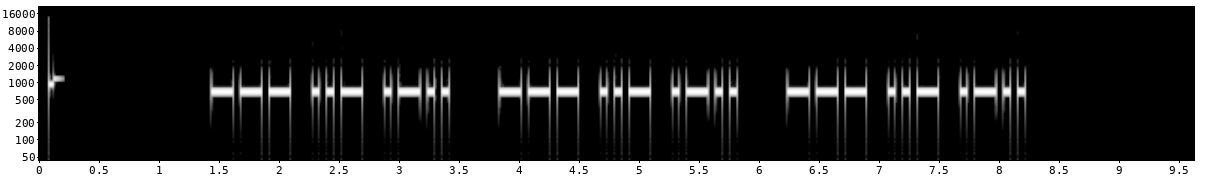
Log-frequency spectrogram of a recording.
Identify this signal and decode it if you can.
Morse code, heard as a keyed tone, about 20 wpm, 700 Hz. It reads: OUL OUL OUL
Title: Multi-letter Phonemes Repeated 3x 20wpm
